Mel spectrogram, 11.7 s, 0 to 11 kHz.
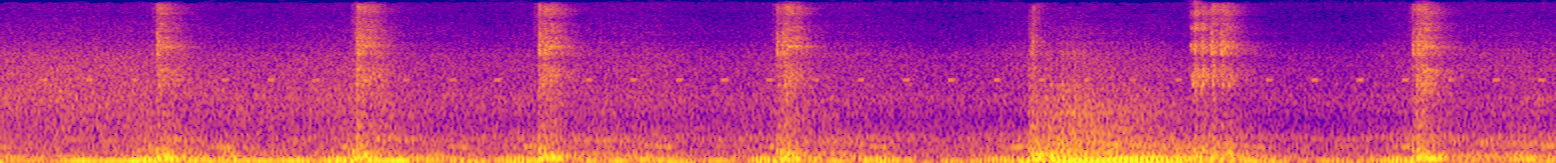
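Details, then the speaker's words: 2015 Hyundai Solaris 1.6 L 123 hp, 6-speed automatic, about 65,000 km, held on brake while throttle blipped sharply, recorded outside: low roar with sharp crackling knocks; powertrain mount knocking against a skid plate bent in deep snow ruts. "Я записал когда педаль нажимал резко педаль газа при этом также двигать Ну машина находилась в заторможенное состоянии не двигалось но Звуки были вообще пугающие прямо съёмка снаружи"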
